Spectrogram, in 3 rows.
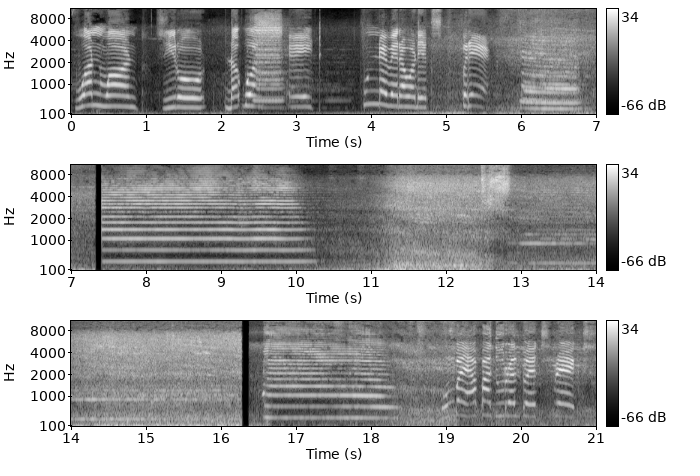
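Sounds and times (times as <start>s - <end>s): passing train rumble and clatter: 0.0s - 21.0s
locomotive air horn: 2.4s - 3.8s, 6.0s - 10.3s, 12.7s - 18.4s.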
